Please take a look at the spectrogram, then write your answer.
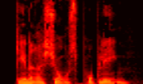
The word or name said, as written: generationsproblem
